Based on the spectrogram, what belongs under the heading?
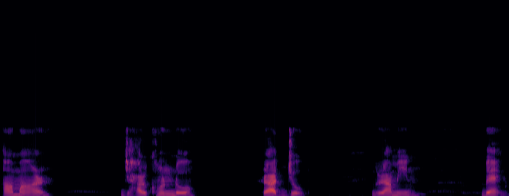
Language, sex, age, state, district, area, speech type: Bengali, male, 18-30, West Bengal, Alipurduar, rural, read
